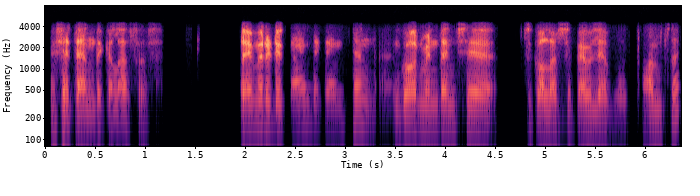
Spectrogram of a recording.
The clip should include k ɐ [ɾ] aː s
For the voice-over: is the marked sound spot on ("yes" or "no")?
no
